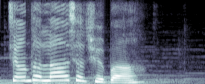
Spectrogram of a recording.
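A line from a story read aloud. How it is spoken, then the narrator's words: Softly amused, pleased. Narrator (Chinese): 他轻轻的笑了，像是看到了极为愉悦的事情 … 说道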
